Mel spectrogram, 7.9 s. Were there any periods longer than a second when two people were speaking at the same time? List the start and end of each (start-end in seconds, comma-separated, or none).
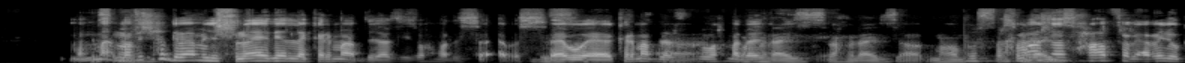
3.5-5.6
